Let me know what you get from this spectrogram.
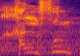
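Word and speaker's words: خلْف: খালফুন আরেকটা হল খালাফুন একই শব্দ শুধু উচ্চারণের মধ্যে একটু ভিন্নতা মাঝখানে একটা লাম আছে এই লামটার মধ্যে যদি সাকিন হয় তাইলে হল খালফুন আর যদি লামের মধ্যে জবর হয় তাহলে হল খালাফুন আরবি শব্দ খালফুন লামের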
